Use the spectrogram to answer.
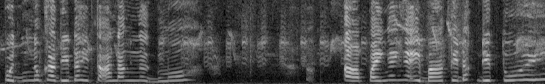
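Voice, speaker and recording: A woman's voice: extremely high pitch, steady tone, a little slow, bright, forceful tone, a little hiss or hum, exaggerated voice. An actress playing a plaintive, pleading young girl who feels hurt, in a radio drama.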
